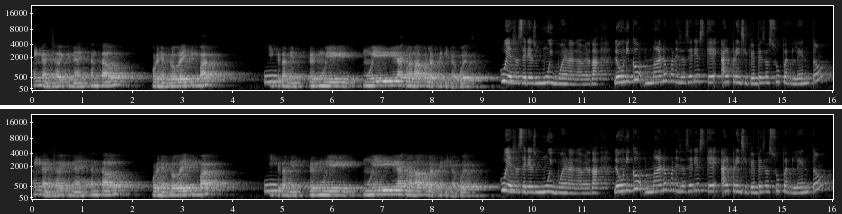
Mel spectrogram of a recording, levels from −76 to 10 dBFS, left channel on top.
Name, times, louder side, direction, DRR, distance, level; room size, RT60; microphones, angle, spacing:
voice 1, 0.0-1.7 2.4-3.5 4.7-6.4 6.6-8.7, equal, 55° left, 2 dB, 7.6 m, -20 dB
voice 2, 9.4-15.8, equal, 5° left, 10 dB, 1.3 m, -25 dB
24.5 x 24.0 x 7.7 m, 1.4 s
head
